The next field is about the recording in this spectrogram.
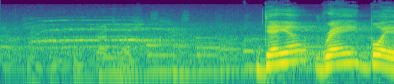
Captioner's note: audience cheers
